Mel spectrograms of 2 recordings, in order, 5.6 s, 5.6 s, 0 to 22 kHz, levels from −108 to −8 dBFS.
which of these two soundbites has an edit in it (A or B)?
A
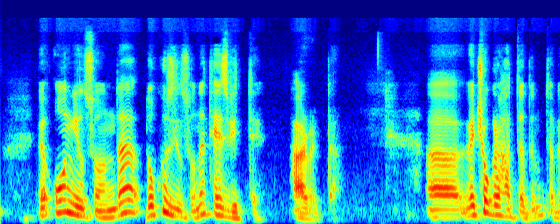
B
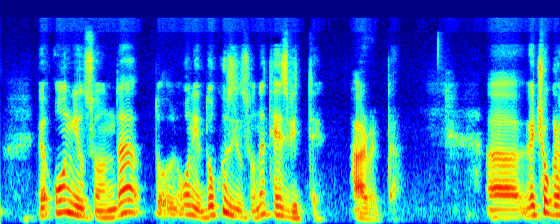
A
